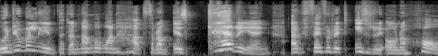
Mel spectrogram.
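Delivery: ordinary delivery, nothing marked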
